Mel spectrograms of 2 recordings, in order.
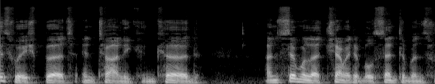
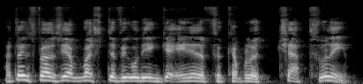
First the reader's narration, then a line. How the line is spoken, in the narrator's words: replied Newman, adding with a mirthless laugh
